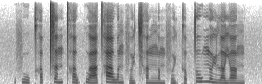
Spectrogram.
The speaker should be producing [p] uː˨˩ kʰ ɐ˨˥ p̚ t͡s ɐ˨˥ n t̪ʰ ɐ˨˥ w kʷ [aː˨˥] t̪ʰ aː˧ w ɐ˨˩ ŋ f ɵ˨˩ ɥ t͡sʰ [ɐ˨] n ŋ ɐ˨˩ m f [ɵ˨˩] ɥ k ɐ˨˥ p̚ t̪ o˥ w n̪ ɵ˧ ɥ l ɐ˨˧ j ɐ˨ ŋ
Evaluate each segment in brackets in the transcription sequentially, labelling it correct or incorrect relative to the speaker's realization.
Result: incorrect: f, correct, correct, correct

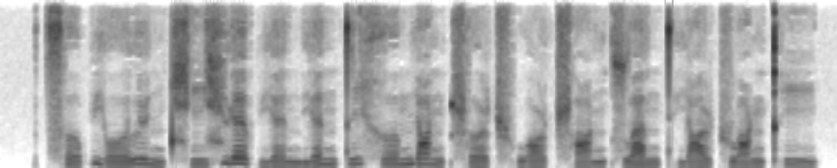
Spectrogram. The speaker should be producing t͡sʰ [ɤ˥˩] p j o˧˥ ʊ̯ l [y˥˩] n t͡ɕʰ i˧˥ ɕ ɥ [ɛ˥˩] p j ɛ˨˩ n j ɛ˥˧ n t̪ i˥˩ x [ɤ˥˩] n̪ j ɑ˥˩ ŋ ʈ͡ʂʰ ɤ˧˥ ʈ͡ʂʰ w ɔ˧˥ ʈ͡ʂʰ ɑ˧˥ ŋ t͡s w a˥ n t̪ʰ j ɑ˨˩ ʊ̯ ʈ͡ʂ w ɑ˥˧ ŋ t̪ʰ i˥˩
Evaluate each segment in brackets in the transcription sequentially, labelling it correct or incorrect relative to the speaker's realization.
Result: incorrect: ɤ˧˥, incorrect: y˨˩, correct, incorrect: ɤ˥

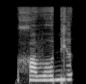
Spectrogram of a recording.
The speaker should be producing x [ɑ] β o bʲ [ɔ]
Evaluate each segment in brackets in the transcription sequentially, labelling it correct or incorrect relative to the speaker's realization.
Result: incorrect: ɒ, incorrect: ə

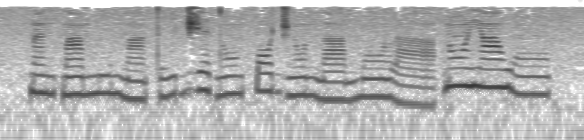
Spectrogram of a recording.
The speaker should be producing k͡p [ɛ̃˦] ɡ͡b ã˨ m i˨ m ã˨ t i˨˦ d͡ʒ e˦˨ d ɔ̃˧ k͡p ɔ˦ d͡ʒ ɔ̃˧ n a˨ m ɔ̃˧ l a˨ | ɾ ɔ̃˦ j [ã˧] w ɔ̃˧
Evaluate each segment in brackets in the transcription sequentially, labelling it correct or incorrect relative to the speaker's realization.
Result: incorrect: ɛ̃˨, incorrect: ã˦

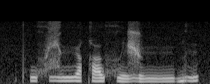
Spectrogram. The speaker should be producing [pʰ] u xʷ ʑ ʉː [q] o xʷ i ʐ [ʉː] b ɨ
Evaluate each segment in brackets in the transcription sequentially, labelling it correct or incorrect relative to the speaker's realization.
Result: correct, correct, correct

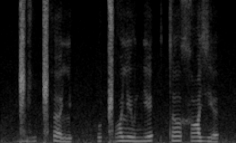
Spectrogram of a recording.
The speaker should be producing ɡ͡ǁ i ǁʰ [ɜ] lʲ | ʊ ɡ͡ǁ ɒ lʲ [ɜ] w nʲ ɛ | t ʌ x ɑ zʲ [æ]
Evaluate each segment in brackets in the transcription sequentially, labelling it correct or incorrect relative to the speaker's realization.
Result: correct, correct, incorrect: ɜ

